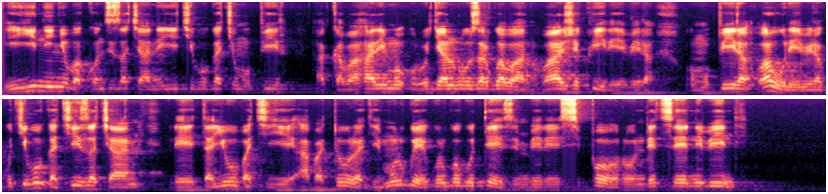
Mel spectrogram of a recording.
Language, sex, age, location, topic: Kinyarwanda, male, 25-35, Nyagatare, government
